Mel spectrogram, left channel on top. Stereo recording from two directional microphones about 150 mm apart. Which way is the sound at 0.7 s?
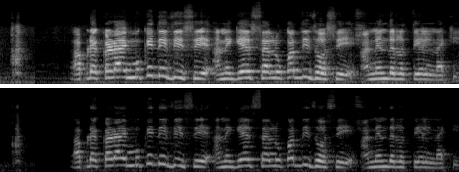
45° right (ahead or behind).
